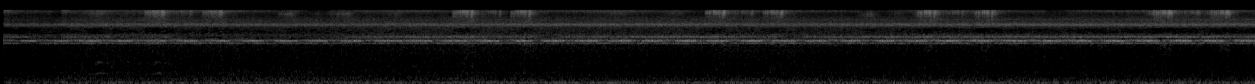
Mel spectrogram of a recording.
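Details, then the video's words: Crickets in a nature ambience track: a dense, steady high chirring with bright bands layered at several pitches, pulsing quickly and without pause for the whole stretch. No other clear sounds. "Nature Cricket Sound"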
